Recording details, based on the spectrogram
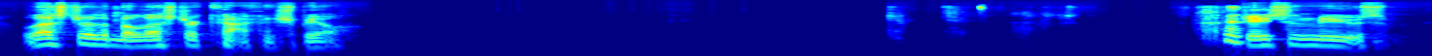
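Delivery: dry, expressionless deadpan monotone. Answering friends asking about a movie, deadpan. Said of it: "did you say it so deadpan?".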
